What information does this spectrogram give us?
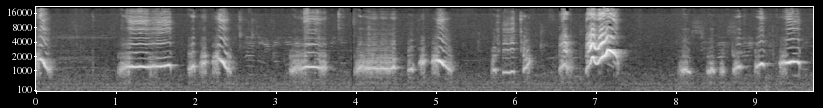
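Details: Pet lutino cockatiel, ten months old, angrily talking at a budgie chasing it through the cage, interrupting its chatter with throat-clearing coughs: short nasal speech-like syllables around mid pitch, with a loud rising screech near the end.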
